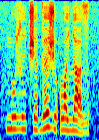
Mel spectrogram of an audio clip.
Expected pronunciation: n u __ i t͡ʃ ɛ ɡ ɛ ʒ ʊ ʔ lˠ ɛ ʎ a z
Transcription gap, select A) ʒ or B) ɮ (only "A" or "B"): B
